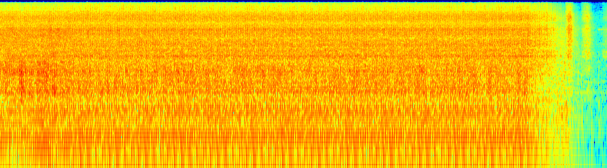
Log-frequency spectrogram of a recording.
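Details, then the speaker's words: Diesel Kubota-swapped Wrangler after final assembly, with the tachometer rpm signal just sorted out: steady, even diesel clatter at idle with no knocks or misses, then a clean shutdown; runs healthy. "so i think everything's good surprisingly i figured out the rpm"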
